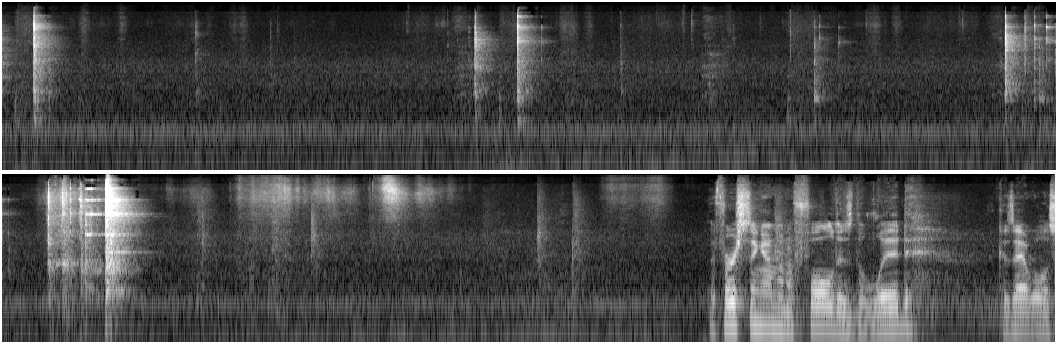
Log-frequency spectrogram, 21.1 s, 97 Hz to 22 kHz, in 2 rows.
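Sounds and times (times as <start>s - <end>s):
metal clanks and clinks: 10.0s - 12.1s.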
